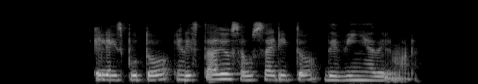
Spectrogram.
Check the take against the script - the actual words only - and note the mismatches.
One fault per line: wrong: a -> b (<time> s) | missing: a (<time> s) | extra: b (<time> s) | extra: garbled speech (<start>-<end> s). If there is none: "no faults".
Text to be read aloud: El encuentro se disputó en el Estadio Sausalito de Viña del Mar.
missing: encuentro se (1.1 s)
missing: el (1.9 s)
